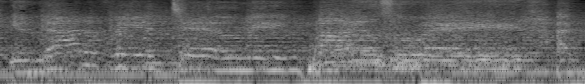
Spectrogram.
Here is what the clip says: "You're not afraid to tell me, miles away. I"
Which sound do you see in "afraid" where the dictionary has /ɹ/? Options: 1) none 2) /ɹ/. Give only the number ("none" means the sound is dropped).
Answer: 1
